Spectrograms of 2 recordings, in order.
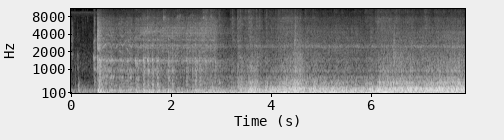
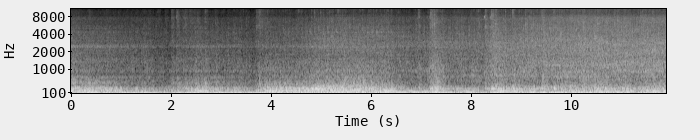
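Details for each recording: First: Newly installed 6.0 LS V8 on a base tune after a TPS adjustment, coolant at 207: it cranks, catches within half a second and settles into a deep, steady rumble that builds slightly. Running hard and healthy despite plugs later found fouled. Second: 6.0 LS V8 freshly installed on a base tune, revving; deep sound with an uneven, lumpy beat and ragged pulses under throttle, spark plugs found badly fouled: rough running from fouled spark plugs.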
